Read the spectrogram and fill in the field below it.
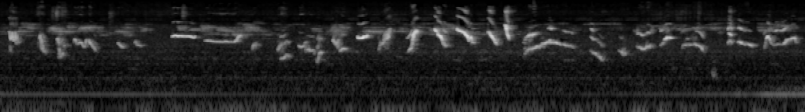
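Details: Oriental magpie-robin, a young bird, chattering day and night: a dense, continuous stream of varied squeaky twitters and quick slurred whistles, barely pausing over eight seconds, a low hum behind.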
